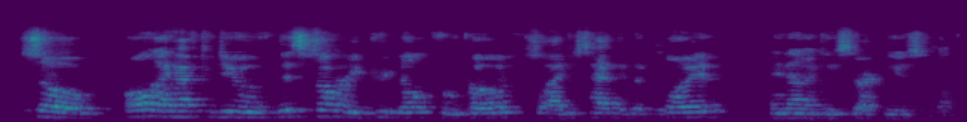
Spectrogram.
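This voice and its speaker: A man with a high pitch and ordinary pitch variation talks at a fairly quick pace. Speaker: conference speaker giving a tech demo. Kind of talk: live demo talk. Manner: fast.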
